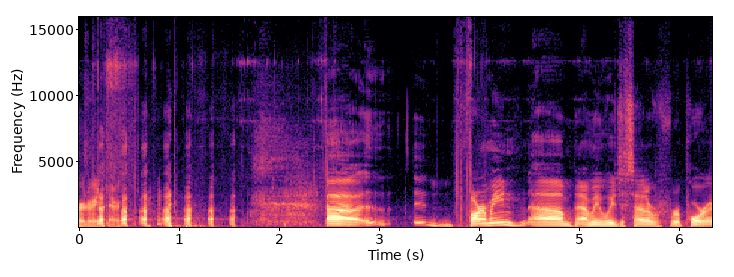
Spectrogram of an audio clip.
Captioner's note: laughs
